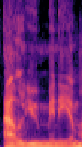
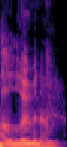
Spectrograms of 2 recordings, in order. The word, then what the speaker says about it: aluminium: For all the American listeners, it's aluminium. – Aluminum.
